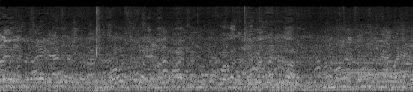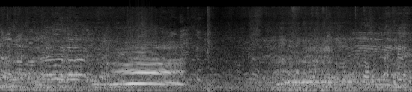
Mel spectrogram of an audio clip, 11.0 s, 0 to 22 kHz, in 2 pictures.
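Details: At a Naogaon cattle market, 24 June 2025, a Sahiwal bull calf gives one short, harmonic moo late in the recording, nearly buried in loud continuous human talk and market bustle.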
